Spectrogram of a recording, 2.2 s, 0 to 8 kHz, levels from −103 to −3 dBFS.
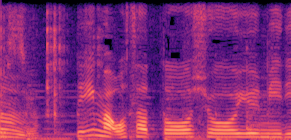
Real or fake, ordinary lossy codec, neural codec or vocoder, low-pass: real; none; none; none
